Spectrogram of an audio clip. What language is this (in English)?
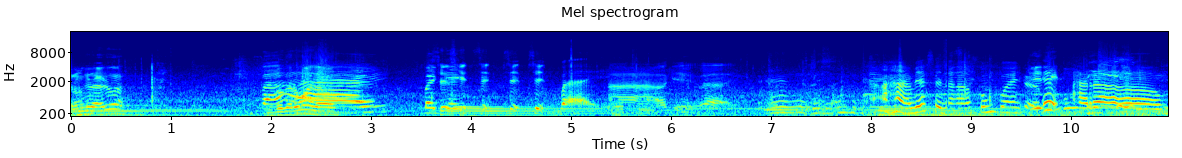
Malay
